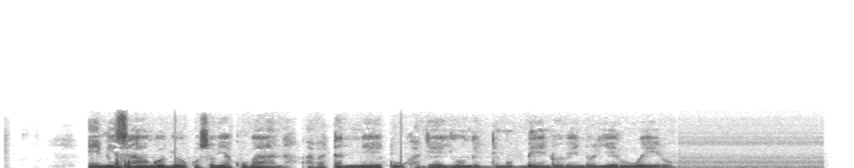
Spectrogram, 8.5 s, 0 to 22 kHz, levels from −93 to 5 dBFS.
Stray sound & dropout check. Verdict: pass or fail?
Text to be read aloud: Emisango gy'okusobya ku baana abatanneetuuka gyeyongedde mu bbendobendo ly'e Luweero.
pass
